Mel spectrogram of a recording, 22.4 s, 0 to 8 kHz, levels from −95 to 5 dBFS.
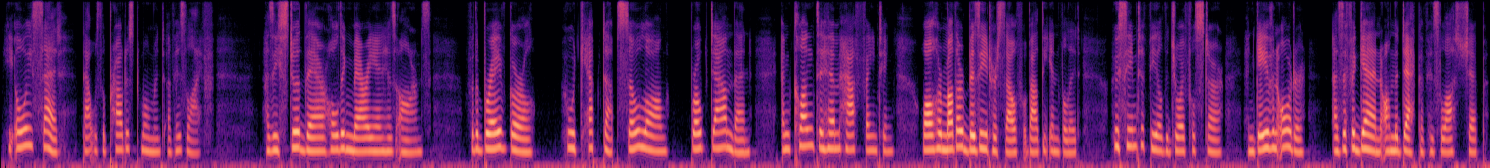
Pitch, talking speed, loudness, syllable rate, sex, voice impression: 215 Hz, 185 wpm, -19 LUFS, 5.0 syllables/s, female, very feminine, young, very thin, tensed, slightly weak, bright, slightly soft, clear, fluent, very cute, slightly intellectual, very refreshing, sincere, calm, very friendly, very reassuring, unique, elegant, sweet, lively, kind, slightly modest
